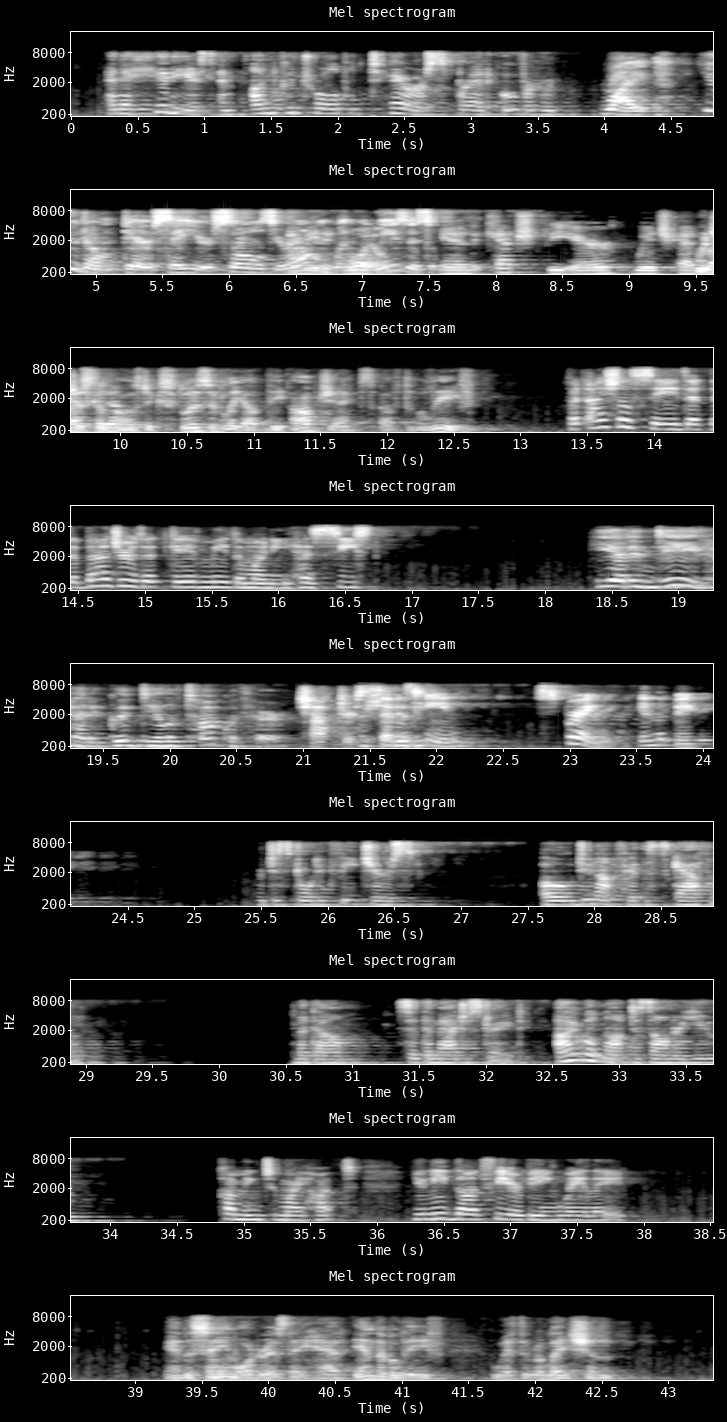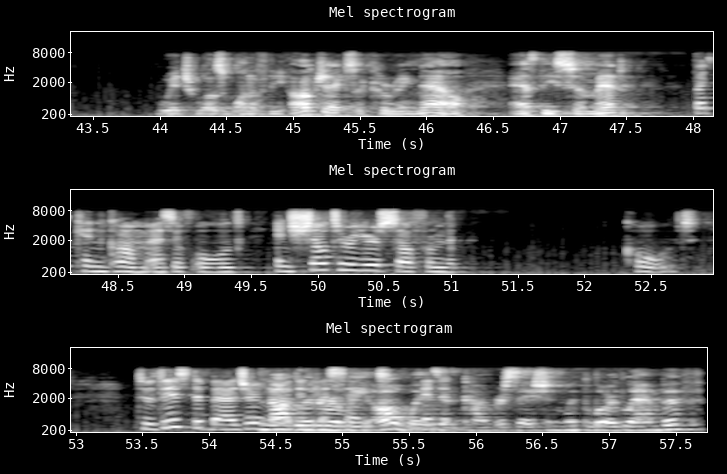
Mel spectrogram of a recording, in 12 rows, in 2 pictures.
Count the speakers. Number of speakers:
7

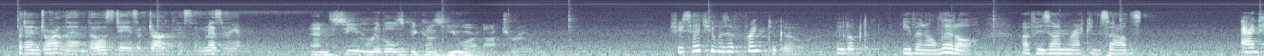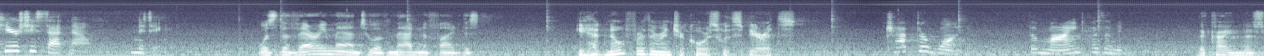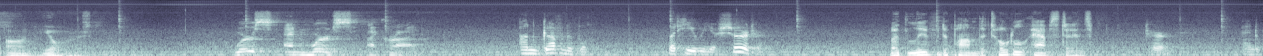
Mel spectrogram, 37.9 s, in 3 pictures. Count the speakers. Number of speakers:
9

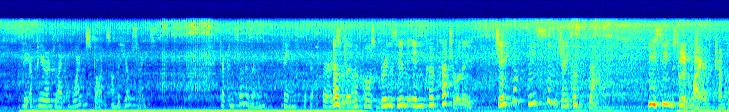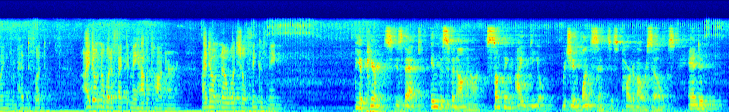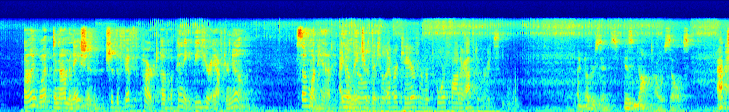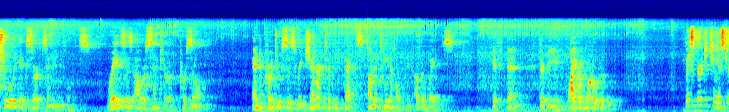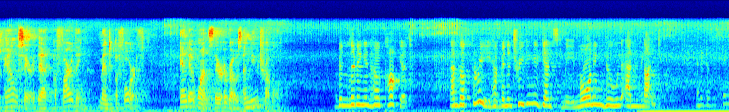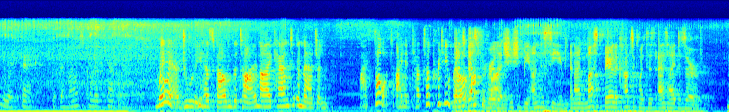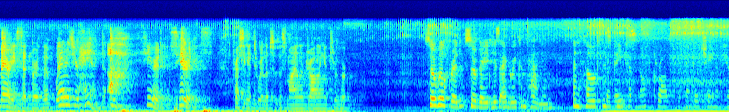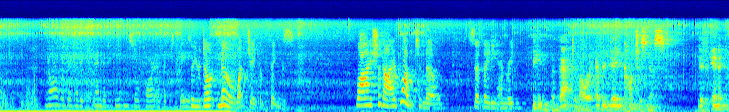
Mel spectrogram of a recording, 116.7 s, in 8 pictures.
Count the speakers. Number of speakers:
5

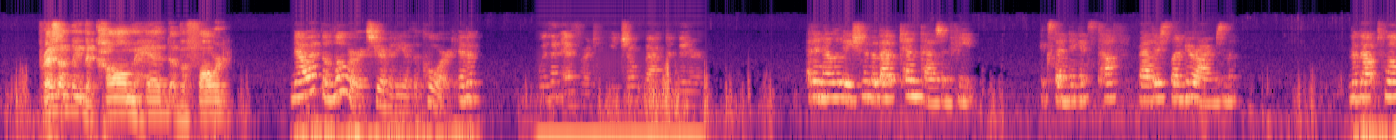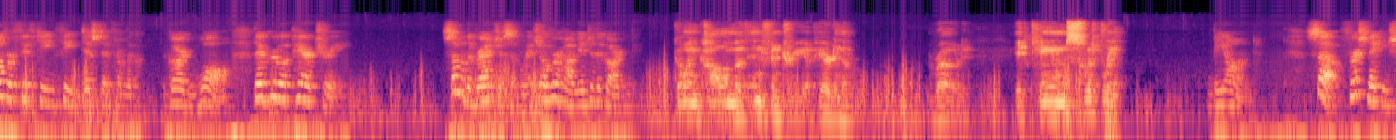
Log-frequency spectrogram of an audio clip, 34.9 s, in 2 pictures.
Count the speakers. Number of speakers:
4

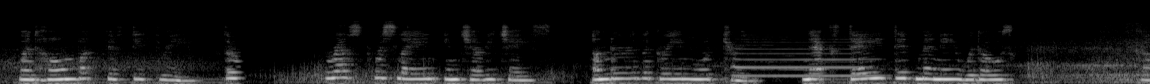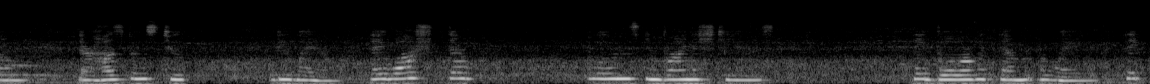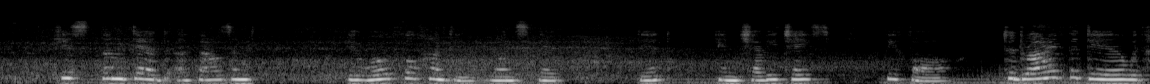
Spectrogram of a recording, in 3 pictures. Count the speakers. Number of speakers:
1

